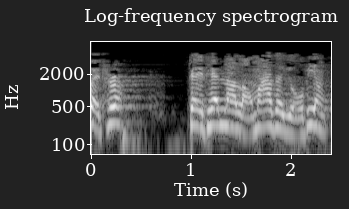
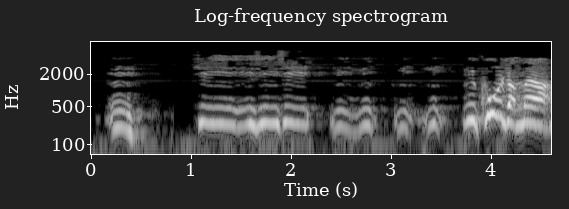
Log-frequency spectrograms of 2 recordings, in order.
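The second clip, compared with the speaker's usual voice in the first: put-on stuttering simpleton voice; 3 dB quieter than usual. Acting out the fool asking the crying bride why she cries: stuttering fool voice. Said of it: "傻子就过去了".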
